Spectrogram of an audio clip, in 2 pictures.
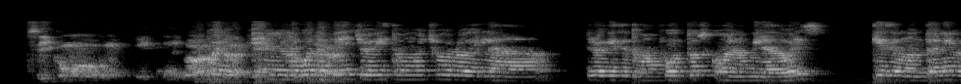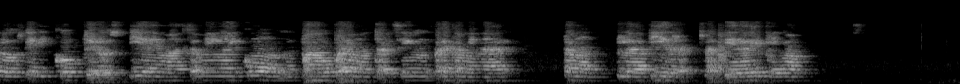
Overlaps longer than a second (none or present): present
